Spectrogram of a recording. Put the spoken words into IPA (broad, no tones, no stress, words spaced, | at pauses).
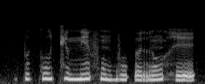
pɨku cʉmʲẽ fũbu ʔɵrũ he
